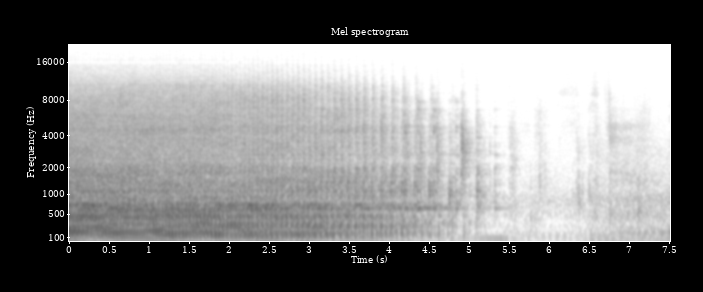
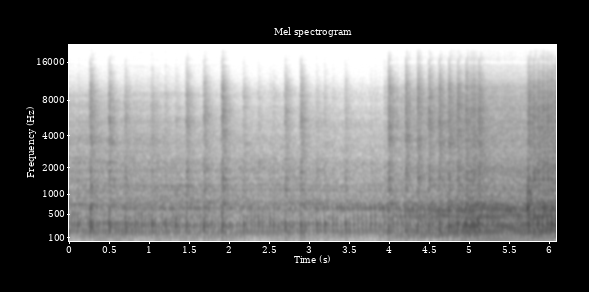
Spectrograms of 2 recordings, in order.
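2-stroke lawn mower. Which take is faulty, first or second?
second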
